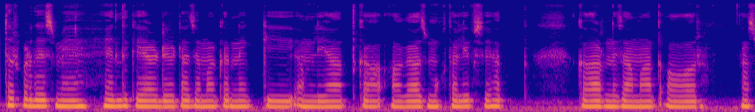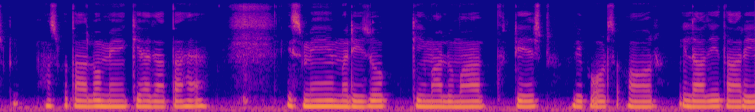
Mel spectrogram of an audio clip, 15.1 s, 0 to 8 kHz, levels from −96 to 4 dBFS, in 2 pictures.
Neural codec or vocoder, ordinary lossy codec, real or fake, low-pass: none; none; real; 7.2 kHz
